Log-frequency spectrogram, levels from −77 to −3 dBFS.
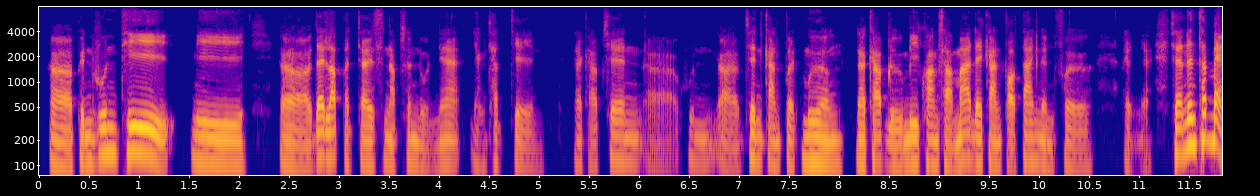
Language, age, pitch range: Thai, 60-79, 95-120 Hz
